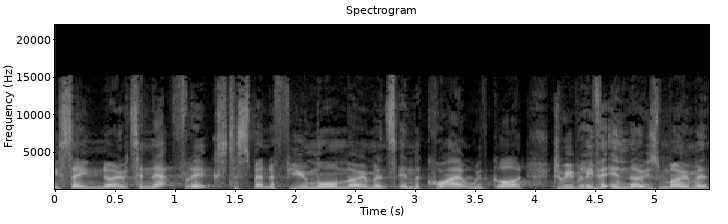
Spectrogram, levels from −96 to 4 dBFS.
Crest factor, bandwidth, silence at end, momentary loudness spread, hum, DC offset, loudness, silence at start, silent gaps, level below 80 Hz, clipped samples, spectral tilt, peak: 16 dB; 15.5 kHz; 0 s; 6 LU; none; under 0.1%; -30 LUFS; 0 s; none; -76 dBFS; under 0.1%; -3.5 dB/octave; -14 dBFS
